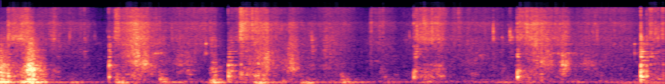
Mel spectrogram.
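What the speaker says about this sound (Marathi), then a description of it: "मीठ टाकून मस्त हलवून घेऊ आता" Corn chivda is stirred in a frying pan, with a continuous loud sizzle broken by repeated scraping strokes of a spoon against the pan.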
